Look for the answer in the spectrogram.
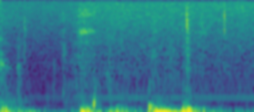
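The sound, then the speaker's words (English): Muffled, low thumps of a young girl's running footsteps pound through the house as she gallops around like a horse, with three or four heavy impacts in quick succession, over a quiet background hum. “I hope you guys can hear uh, my kid running.”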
